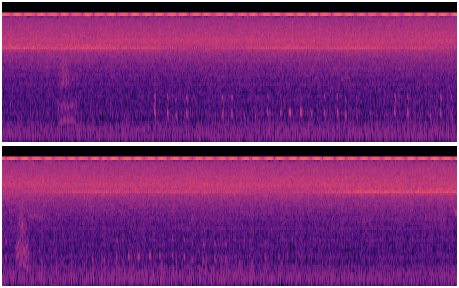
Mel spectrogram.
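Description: Bird calls in quick runs of short chirping notes, over a steady hum and hiss, with a couple of brief sweeping calls.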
